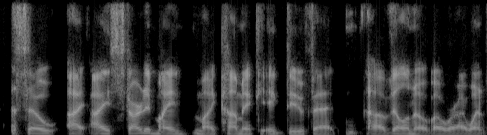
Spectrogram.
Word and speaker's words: Igdoof: It's Igdoof. That's right. Igdoof is right.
